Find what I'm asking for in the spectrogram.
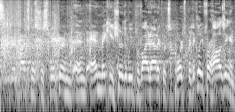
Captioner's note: some Applause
